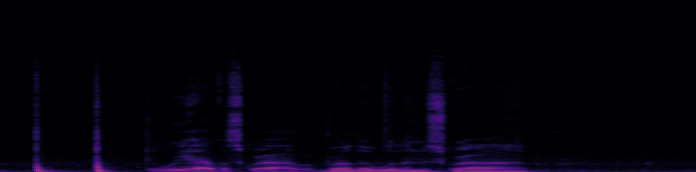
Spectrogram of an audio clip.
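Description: A man speaks calmly and close to a phone microphone.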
